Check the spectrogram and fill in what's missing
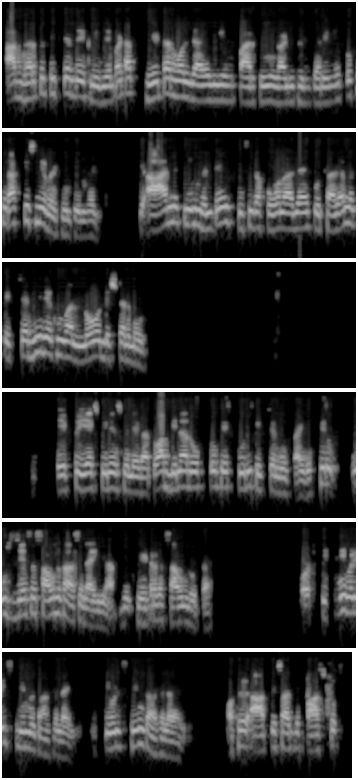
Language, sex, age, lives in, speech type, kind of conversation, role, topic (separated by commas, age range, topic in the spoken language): Hindi, male, 25-29, India, conversation, podcast, guest, Streaming release aur theatre release mein se aapki preference kya hai, aur kyun?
